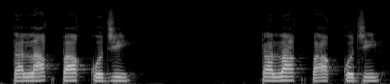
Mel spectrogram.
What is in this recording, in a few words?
"tvlak pakkuce", Muscogee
